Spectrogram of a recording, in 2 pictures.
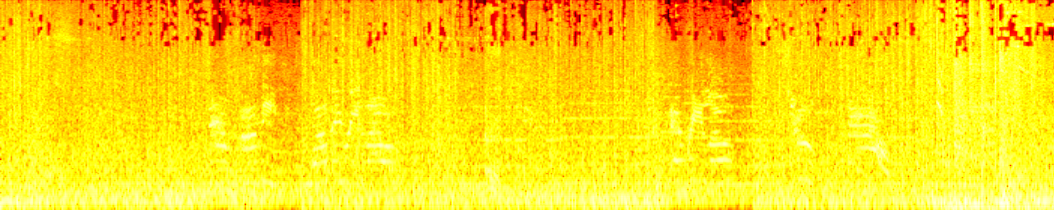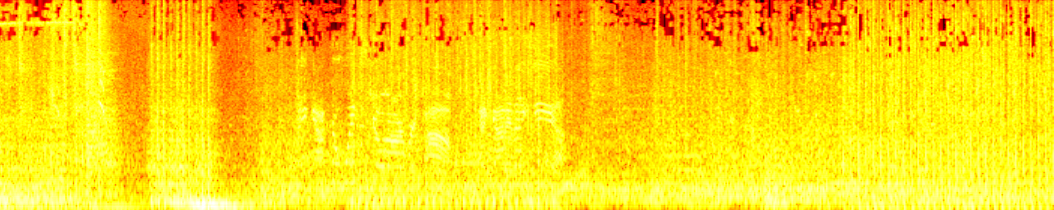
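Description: A machine gun fires rapid bursts of shots.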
